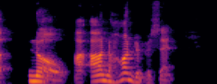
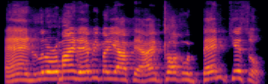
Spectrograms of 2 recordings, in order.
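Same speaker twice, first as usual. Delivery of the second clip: higher, louder announcer read; host plug read; 9 semitones higher, 12 dB louder than usual. Acted. Reminding listeners about his guest's new show, announcer voice.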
